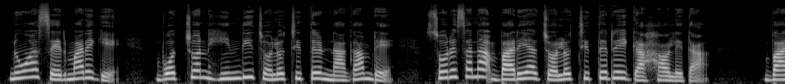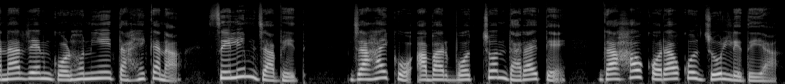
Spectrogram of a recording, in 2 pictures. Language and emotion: Santali, neutral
